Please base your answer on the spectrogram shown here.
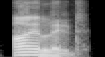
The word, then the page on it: eyelid: British English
